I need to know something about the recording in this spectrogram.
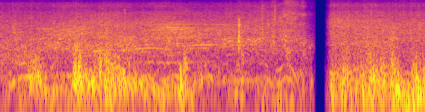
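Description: Wind buffeting the microphone of a camera worn high up in a palm tree: a steady low rumble, with faint voices in the background. The sound cuts out for an instant just after three seconds in.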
